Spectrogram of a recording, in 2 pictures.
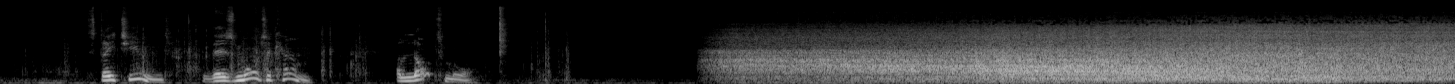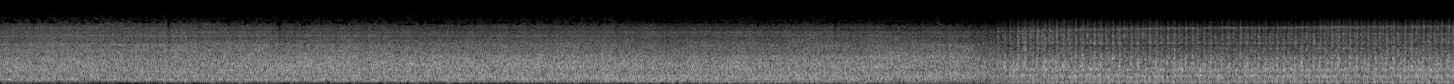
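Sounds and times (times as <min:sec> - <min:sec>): passenger train running past: 0:07.0 - 0:29.0.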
